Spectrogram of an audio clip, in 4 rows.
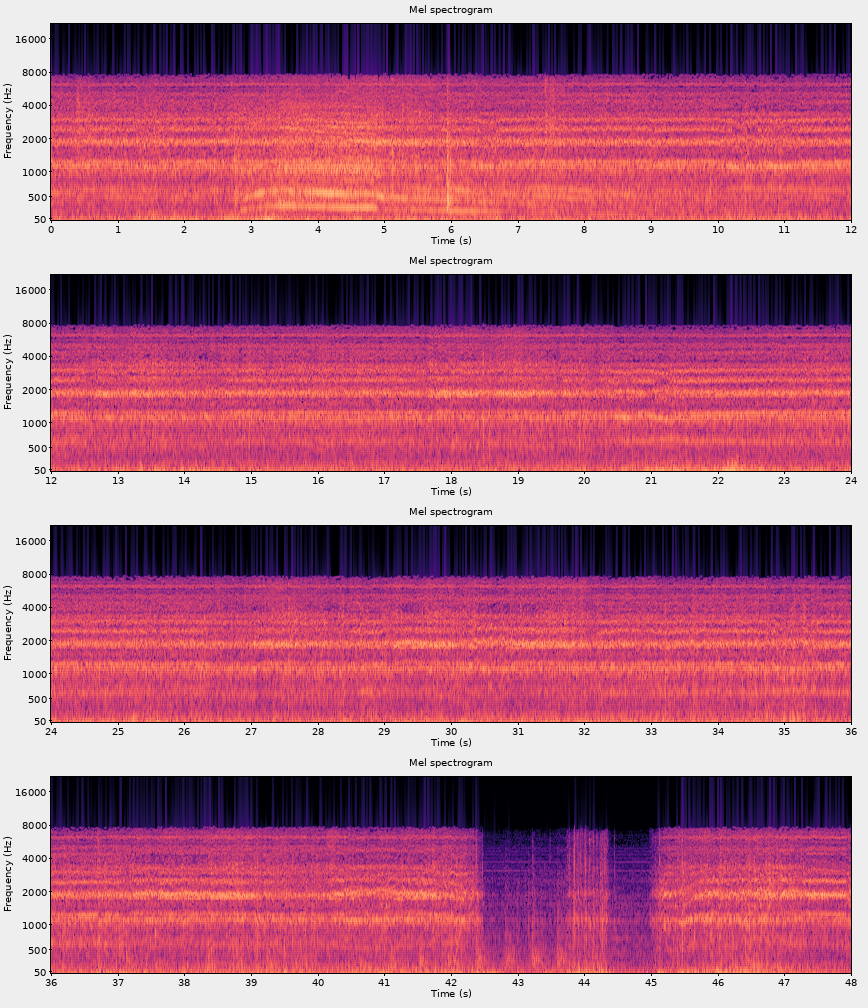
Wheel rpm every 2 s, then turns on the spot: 160, 160, 160, 160, 160, 160, 160, 160, 160, 160, 160, 160, 160, 160, 160, 160, 160, 160, 160, 160, 160, 40, 60, 160.
42-44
